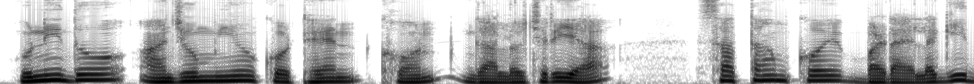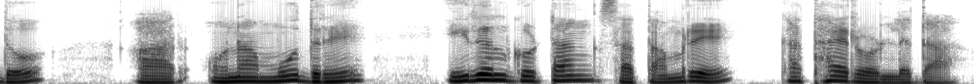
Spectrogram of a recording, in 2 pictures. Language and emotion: Santali, neutral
